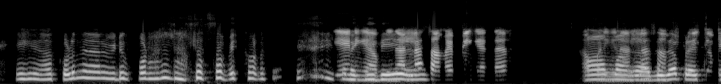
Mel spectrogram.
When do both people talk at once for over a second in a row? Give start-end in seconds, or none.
none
